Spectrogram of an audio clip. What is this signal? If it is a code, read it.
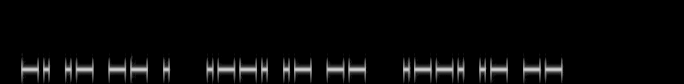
Morse code, heard as a keyed tone, about 22 wpm, 700 Hz. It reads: NAME PAM PAM
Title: Practice QSO - Exchange 1 - Beginning - 22wpm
